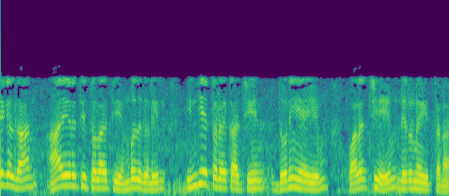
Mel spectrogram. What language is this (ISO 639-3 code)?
tam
